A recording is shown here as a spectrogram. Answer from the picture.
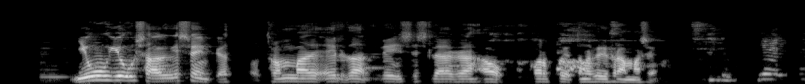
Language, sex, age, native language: Icelandic, male, 50-59, Icelandic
